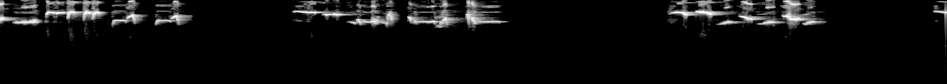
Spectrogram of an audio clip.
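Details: Male Bali Brown-chested jungle flycatcher used as a training master: three energetic phrases of rapid, high, jumpy chirps and short whistles, each about two seconds, with quiet pauses in between.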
